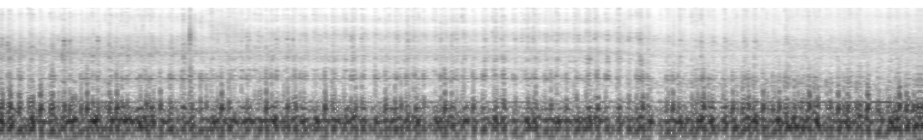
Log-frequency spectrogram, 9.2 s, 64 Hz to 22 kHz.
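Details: Holden Torana with a 308 V8, B-cast heads and a Crane 280 solid camshaft: lumpy, loping idle with an uneven beat of about 200 pulses a minute and a light clatter on top; rough idle, cause not confirmed.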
